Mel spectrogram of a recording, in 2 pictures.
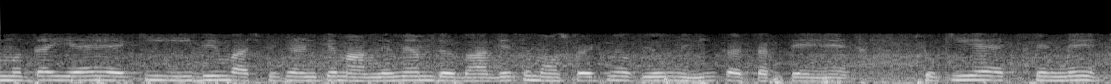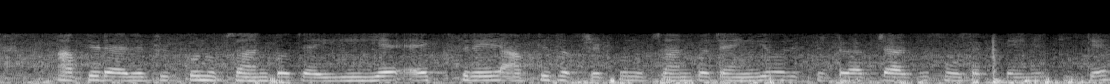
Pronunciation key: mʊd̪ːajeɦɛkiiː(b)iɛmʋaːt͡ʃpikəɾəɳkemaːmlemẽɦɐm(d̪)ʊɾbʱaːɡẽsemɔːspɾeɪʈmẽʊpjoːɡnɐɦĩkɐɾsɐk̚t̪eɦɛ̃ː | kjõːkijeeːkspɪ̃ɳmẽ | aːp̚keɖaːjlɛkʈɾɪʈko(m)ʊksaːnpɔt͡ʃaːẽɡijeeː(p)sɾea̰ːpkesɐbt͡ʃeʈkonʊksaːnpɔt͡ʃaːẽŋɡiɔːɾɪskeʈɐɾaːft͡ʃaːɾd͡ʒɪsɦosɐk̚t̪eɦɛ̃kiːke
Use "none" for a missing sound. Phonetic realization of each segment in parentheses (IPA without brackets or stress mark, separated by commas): b, d̪, n, k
